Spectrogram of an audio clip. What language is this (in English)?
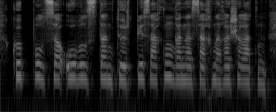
Kazakh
